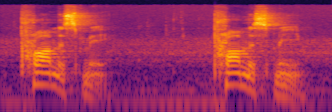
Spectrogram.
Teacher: we don't stop in the middle we say them like they are one word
